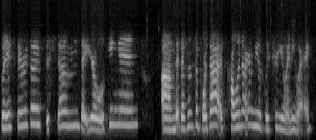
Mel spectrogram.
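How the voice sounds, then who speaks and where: A woman's voice: high voice, fairly quick. A woman family physician speaking frankly and chattily in a conversational interview, with lots of fillers, heard over a video call. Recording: tinny phone-like line.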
